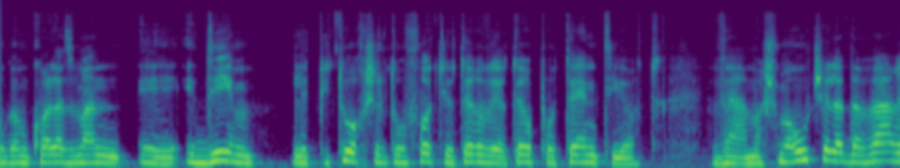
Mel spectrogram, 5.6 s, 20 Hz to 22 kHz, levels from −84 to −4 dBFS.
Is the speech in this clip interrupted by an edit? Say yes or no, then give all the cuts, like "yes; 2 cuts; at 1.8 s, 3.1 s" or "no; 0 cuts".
no; 0 cuts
